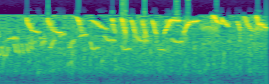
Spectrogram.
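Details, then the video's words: White-rumped shama in full song, used as a master song for training: an unbroken flow of looping, slurred whistles that sweep up and down across a wide pitch range, rich and varied without pause. "MURAI BATU GACOR, MASTERANNYA COCOK BANGET UNTUK TERAPI"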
